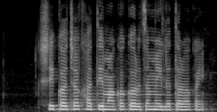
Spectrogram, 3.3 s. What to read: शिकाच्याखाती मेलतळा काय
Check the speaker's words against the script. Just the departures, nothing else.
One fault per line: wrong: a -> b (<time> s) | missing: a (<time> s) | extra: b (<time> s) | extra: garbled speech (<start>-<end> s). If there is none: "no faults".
extra: माका कर्ज (1.5 s)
